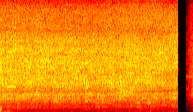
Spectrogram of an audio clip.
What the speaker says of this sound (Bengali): এবার দিয়ে দেব তেঁতুল একটু ভালো করে ভেজে নেব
